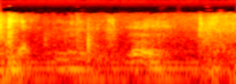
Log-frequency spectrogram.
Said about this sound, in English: That's the air from the tunnel coming in through this valve, lady. When the pressure in here is the same as it is out there, that big door opens by itself.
